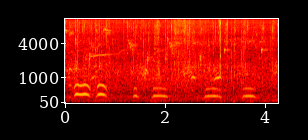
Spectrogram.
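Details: Great horned owls (Bubo virginianus) in Charlo, Montana, USA, hoot deep and soft between mates: the mother in the nest with three owlets, and the male in the distance. A quick pair of hoots, then single hoots at two pitches, with rain crackling.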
